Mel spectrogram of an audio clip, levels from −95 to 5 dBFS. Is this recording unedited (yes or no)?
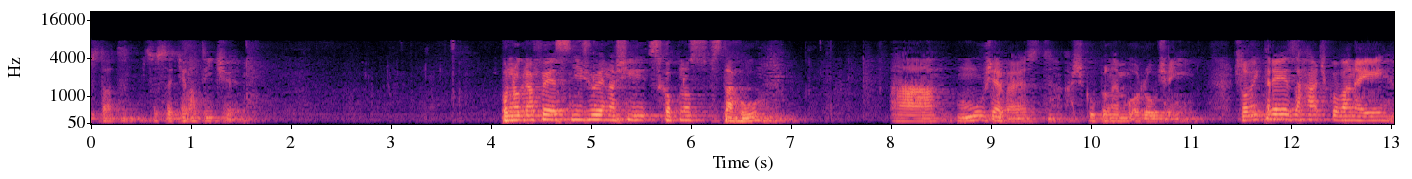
yes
